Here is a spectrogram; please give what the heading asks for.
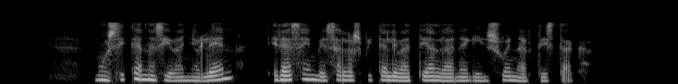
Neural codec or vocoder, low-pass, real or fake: none; 7.2 kHz; real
